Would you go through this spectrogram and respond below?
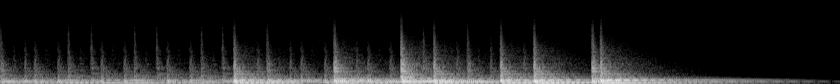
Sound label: Okedo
